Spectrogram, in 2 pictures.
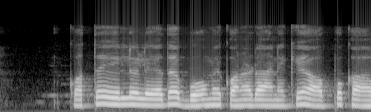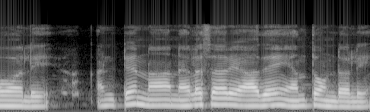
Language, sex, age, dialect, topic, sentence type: Telugu, male, 18-24, Utterandhra, banking, question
